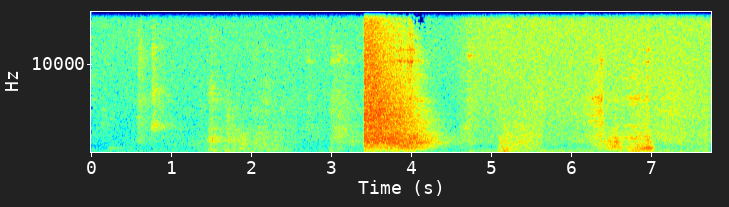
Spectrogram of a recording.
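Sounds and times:
quiet hissy background: 0:01.8 - 0:07.7
gunshot: 0:03.4 - 0:04.4.

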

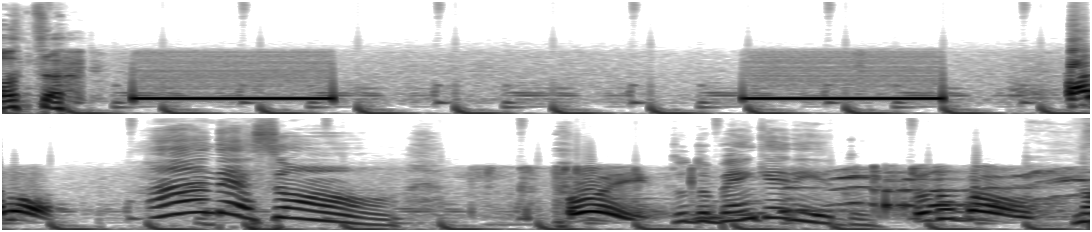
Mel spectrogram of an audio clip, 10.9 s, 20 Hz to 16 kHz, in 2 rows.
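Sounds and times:
speech: 0:00.0 - 0:00.5, 0:05.4 - 0:07.6, 0:08.2 - 0:10.8
telephone line tones while placing a call: 0:00.7 - 0:01.7, 0:03.7 - 0:04.8.

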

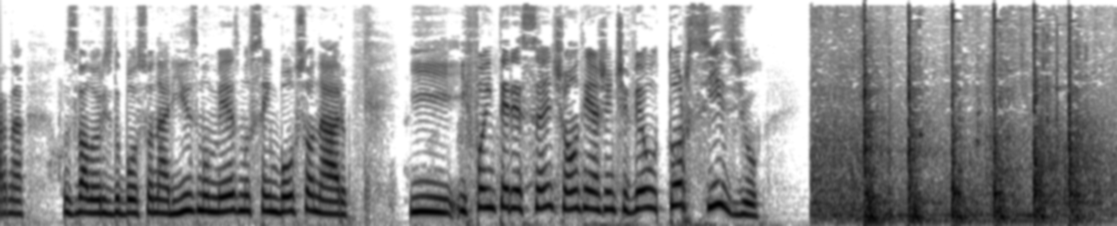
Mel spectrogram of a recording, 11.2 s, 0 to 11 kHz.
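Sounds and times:
speech: 0:00.0 - 0:08.2
auction gavel banging at the B3 exchange after the Rodoanel auction: 0:08.6 - 0:11.1.

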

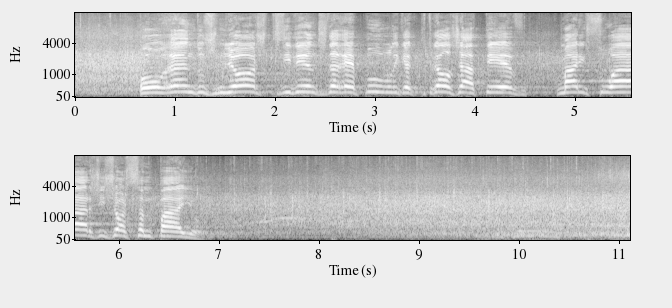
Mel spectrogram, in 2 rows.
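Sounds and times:
large crowd applauding: 0:00.0 - 0:11.1
speech: 0:00.6 - 0:06.9.

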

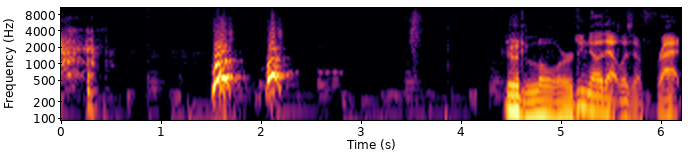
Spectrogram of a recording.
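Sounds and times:
dog barking: 0:01.5 - 0:02.4
speech: 0:04.4 - 0:06.2.

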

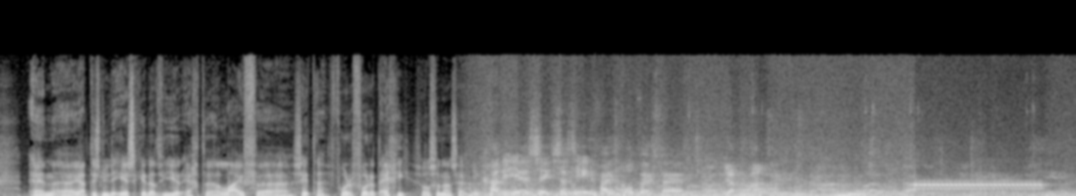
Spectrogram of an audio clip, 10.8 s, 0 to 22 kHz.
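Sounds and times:
low noise: 0:00.0 - 0:10.7
speech: 0:00.3 - 0:08.8
telephone ringing in Utrecht: 0:09.1 - 0:10.6.

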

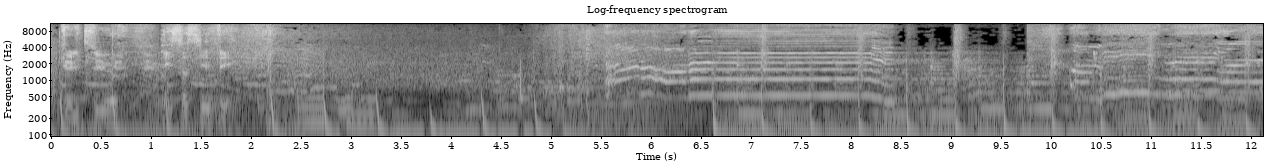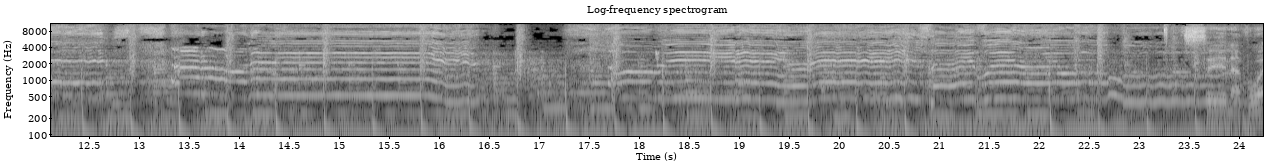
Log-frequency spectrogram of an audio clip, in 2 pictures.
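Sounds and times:
speech: 0:00.2 - 0:03.4
pop song with woman's singing voice over a steady beat: 0:02.1 - 0:24.2.

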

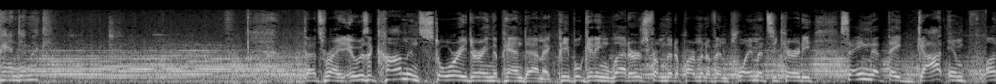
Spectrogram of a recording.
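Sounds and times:
train horn blaring: 0:00.0 - 0:03.4, 0:05.9 - 0:09.8
train rumbling past: 0:00.0 - 0:09.9
speech: 0:03.2 - 0:09.9.

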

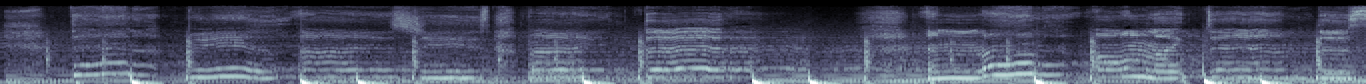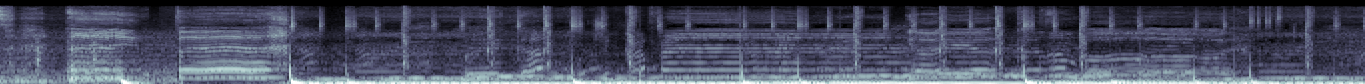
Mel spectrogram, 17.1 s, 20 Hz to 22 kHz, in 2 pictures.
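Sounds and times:
pop song with melodic vocal over sparse punchy beats and heavy bass: 0:00.0 - 0:17.0.

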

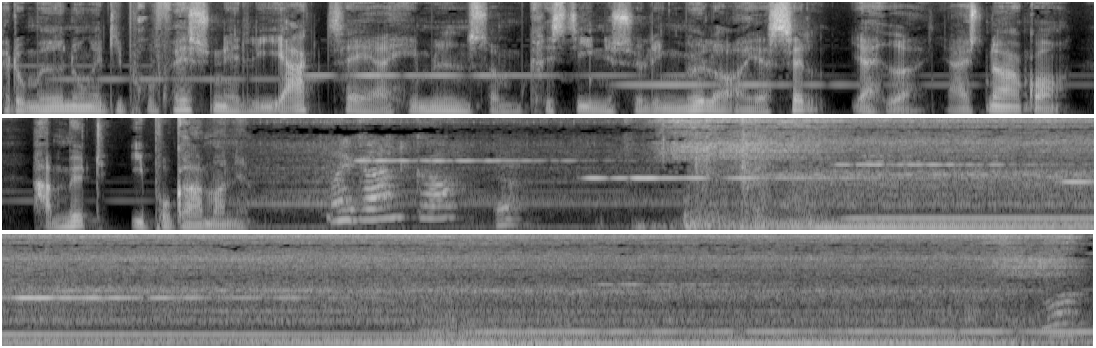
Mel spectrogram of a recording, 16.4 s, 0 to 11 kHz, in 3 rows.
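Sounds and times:
speech: 0:00.0 - 0:09.9
large motorized telescope dome electric motor droning: 0:08.6 - 0:16.3.

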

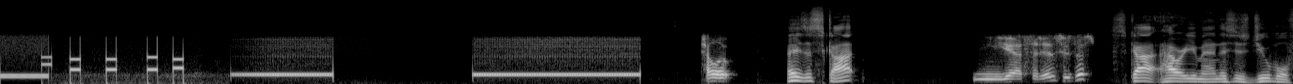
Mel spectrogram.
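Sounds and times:
telephone dial tone: 0:00.0 - 0:00.6, 0:02.3 - 0:03.4, 0:04.7 - 0:06.4
long steady telephone ringing tones: 0:00.0 - 0:03.4, 0:04.7 - 0:06.5
speech: 0:07.1 - 0:08.6, 0:09.7 - 0:12.9.

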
